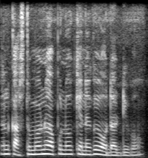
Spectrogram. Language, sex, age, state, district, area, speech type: Assamese, female, 30-45, Assam, Charaideo, urban, spontaneous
